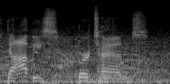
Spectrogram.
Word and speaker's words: Dāvis Bertāns: I say Dāvis Bertāns, I guess pronounced in his native tongue, Dāvis Bertāns.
